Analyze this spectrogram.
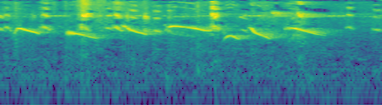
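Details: Trinca-ferro, or green-winged saltator, in song meant to rouse a cold captive bird: a run of bright, downward-slurred whistles and short rising notes, closely spaced, over a faint constant high-pitched tone.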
